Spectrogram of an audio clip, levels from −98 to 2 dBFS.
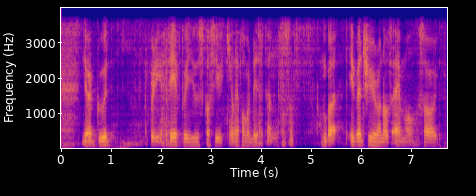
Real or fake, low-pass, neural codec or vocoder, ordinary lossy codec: fake; 3.6 kHz; codec, 16 kHz, 1 kbps, X-Codec, HuBERT features, trained on LibriSpeech; none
